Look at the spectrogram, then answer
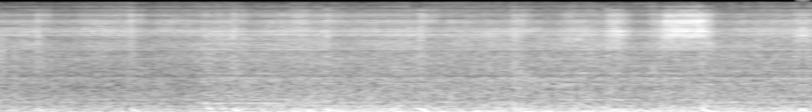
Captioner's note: bus noises and pop music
